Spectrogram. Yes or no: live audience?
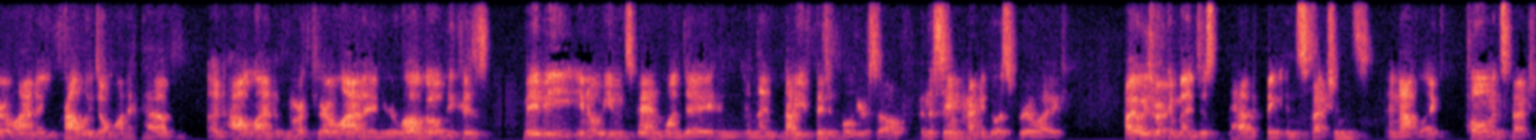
no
